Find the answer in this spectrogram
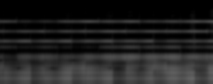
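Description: Electronic music intro: a synthesized drone of steady held tones, softly pulsing about four times a second and swelling louder as it fades in.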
